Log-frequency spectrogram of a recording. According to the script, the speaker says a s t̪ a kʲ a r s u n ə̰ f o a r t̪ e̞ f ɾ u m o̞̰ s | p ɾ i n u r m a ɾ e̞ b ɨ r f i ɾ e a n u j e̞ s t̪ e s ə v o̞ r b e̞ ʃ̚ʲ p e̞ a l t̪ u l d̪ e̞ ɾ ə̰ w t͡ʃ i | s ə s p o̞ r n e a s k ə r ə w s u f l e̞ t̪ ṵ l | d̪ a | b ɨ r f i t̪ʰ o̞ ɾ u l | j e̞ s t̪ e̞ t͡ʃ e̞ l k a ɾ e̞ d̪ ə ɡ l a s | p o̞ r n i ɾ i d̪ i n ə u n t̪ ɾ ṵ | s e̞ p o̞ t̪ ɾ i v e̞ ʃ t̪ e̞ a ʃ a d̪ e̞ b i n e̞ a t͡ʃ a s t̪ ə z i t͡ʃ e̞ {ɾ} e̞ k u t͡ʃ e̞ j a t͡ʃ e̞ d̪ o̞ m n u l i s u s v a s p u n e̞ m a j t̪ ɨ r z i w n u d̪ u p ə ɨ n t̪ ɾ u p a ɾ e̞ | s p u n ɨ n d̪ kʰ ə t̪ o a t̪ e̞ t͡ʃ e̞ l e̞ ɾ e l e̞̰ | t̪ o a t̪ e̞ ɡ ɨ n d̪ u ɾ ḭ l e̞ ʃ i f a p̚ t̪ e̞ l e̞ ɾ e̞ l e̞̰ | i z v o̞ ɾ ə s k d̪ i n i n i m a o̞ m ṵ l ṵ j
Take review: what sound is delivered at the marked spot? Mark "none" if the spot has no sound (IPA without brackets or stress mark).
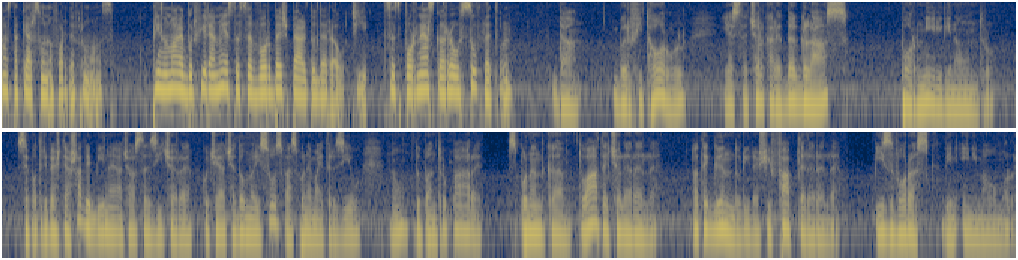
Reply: ɾ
